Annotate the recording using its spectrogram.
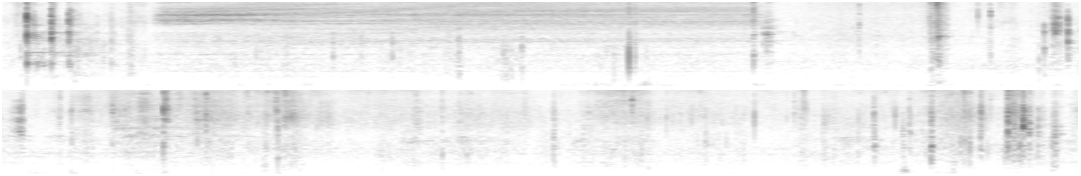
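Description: Propane hissing steadily for about three seconds as it is sprayed into the chamber of a homemade combustion potato gun, then scattered clicks and knocks from handling the gun.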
